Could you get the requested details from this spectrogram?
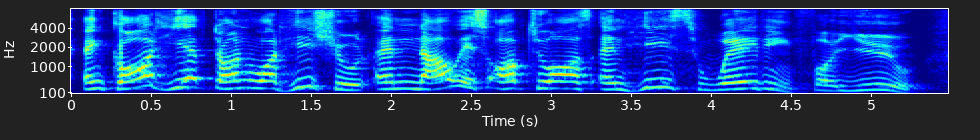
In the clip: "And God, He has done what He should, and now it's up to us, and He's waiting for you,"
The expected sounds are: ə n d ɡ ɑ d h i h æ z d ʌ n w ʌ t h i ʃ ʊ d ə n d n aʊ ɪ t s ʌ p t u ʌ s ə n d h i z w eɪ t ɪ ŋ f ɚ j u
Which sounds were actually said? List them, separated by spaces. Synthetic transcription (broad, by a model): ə n ɡ ɑ d h i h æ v d ʌ n w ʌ t h i ʃ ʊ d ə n n aʊ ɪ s ʌ p t u ʌ s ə n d h i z w eɪ t ɪ ŋ f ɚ j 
